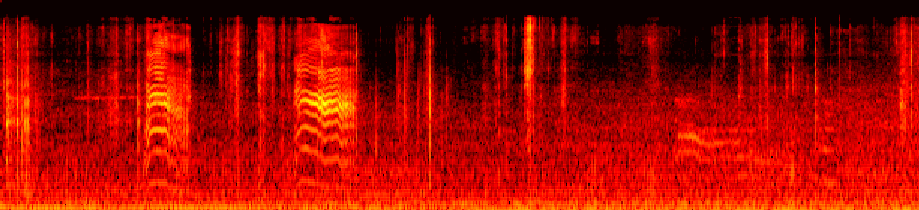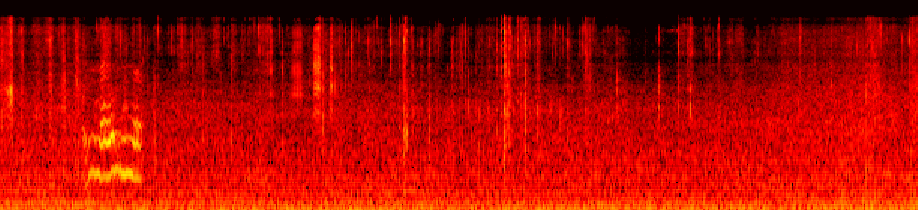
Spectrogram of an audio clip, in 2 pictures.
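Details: Stray kittens with little food, recorded on an action camera: several short meows scattered across the stretch, two louder near the start and one around the tenth second, amid low hum, clicks and light background noise.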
